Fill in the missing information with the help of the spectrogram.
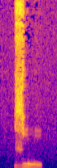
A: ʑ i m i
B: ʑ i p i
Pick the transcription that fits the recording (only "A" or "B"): A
